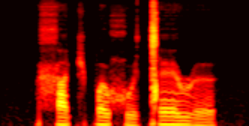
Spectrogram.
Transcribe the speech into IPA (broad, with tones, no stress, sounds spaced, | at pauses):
x a˦ t͡ʃ p ʌ˦ χʷ e˨ ǀ ɛ˦ ɹ ə˨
